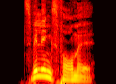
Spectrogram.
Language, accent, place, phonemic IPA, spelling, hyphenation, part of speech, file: German, Germany, Berlin, /ˈt͡svɪlɪŋsˌfɔʁml̩/, Zwillingsformel, Zwil‧lings‧for‧mel, noun, De-Zwillingsformel.ogg
- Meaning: irreversible binomial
